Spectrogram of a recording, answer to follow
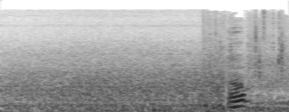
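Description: A steady outdoor rumble and hiss; near the end it changes to the hiss of falling rain as a man starts to speak.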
